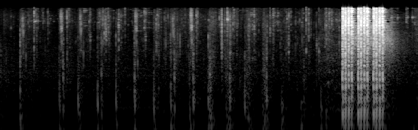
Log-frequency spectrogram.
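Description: Gunfire in the video game Call of Duty: Black Ops III comes as a steady run of evenly spaced shots, then ends in a short, loud, dense burst of rapid fire.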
